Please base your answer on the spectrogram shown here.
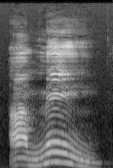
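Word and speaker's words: אָמֵן: mais bem mas é mais um em um amém amém não é com ele no final é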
